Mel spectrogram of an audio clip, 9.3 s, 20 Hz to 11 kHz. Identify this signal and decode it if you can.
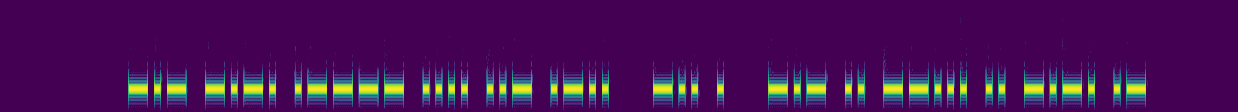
Morse code, heard as a keyed tone, about 25 wpm, 700 Hz. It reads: KC1HUL DE KI7ICA
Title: USA Callsign DE Callsign - 6 Characters - 25wpm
